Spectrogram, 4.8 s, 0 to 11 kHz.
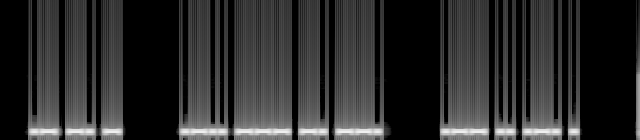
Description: Morse code, heard as a keyed tone, about 34 wpm, 700 Hz. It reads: ANT LONG WIRE
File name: UK MASTER QSOs TRAINING / 35WPM / UK MASTER QSOs 0042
